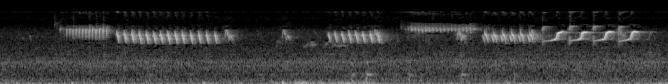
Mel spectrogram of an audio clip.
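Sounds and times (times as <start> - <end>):
native forest bird singing trills and rattling phrases: 0.2 - 6.6.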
